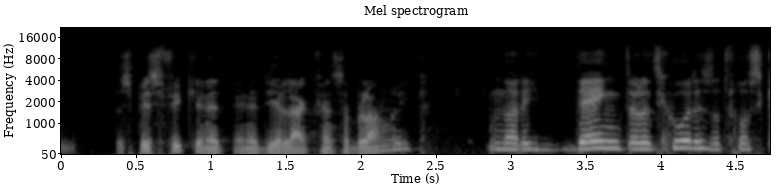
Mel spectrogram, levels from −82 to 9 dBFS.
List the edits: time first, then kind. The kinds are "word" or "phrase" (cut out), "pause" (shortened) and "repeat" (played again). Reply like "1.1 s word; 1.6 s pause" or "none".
1.1 s word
